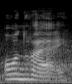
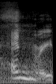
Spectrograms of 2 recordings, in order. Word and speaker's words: Henri: on this book is about a man called andre andre he's called andre matisse okay looks like henry doesn't it but it's honore andre was french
